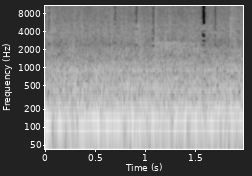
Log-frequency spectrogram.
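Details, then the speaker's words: Alfa Romeo Brera while driving after gearbox rebuild with new bearings: steady low humming drone under road rumble; whining noise persists, goes away when clutch pressed; owner originally suspected clutch/release bearing, cause not confirmed. "Se että jotakin siä on edistystä tapahtunut mutta se ääni ei poistunut Mikä lähtee vaan kun painaan kytkimen"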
